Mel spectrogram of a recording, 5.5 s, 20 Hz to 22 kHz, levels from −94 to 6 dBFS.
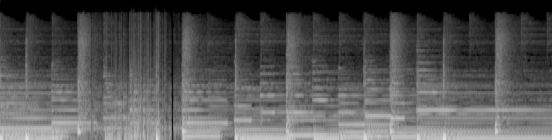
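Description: Processor overload crackle runs from 0.91 to 1.80 s: around a hundred missed deadlines leave short silent gaps, pointing to buffers of roughly 5 ms, seen as waveform dropouts and broadband vertical spectrogram streaks.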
